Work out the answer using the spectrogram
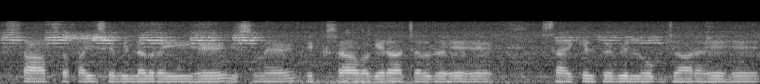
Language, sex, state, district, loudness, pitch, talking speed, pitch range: Hindi, male, Rajasthan, Bikaner, -15 LUFS, 130 Hz, 155 wpm, 130-135 Hz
